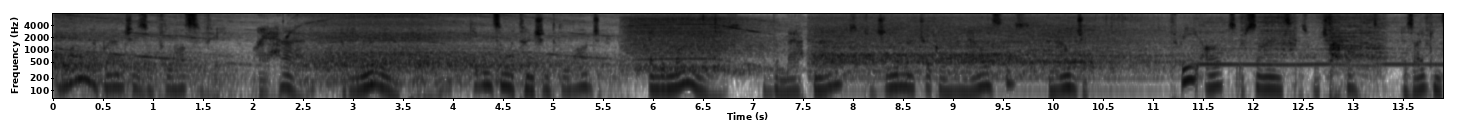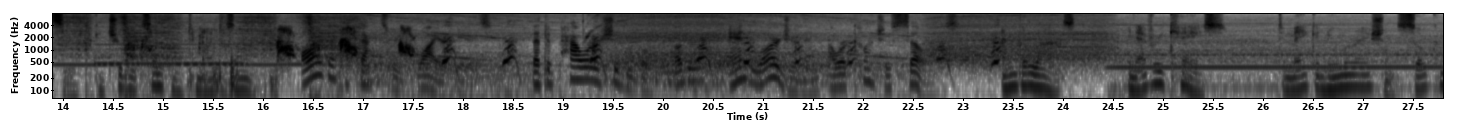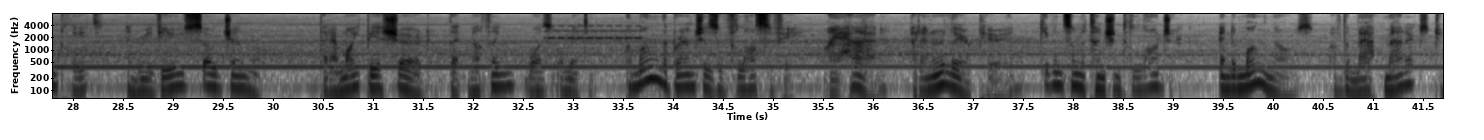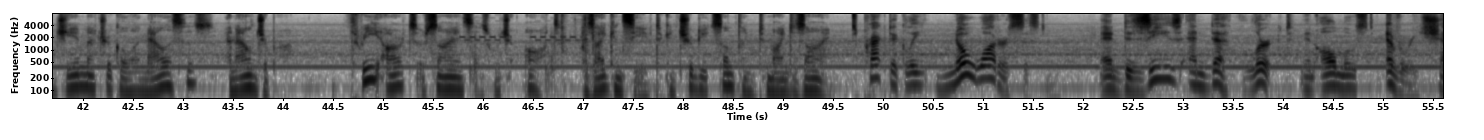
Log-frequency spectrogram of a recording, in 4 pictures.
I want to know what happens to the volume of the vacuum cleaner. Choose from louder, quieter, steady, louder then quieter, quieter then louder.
quieter.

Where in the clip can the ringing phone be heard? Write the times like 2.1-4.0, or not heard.
14.3-15.8, 32.7-33.8, 45.8-47.1.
